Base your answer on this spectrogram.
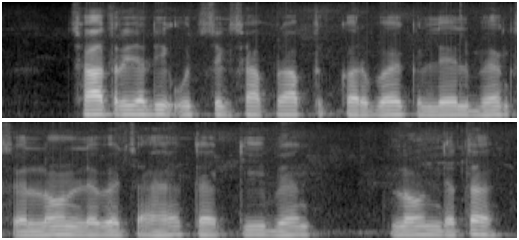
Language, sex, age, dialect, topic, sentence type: Maithili, male, 36-40, Bajjika, banking, question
